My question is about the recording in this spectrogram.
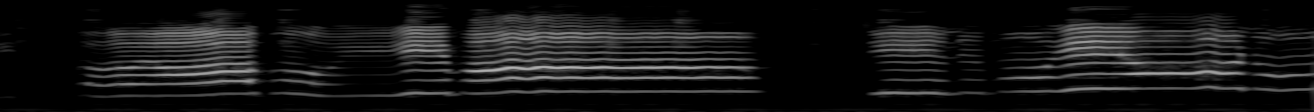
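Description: A high, wavering, wordless wail in a few long held notes, starting about half a second in, with short breaks between notes.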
